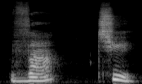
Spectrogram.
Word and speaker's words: vas-tu: You can also ask how are you differently by saying comment vas-tu? Comment vas-tu? Comment, how, vas-tu, are you. Tu is you. And yes, this va, where the final S is silent, is the same va we've seen in ça va.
